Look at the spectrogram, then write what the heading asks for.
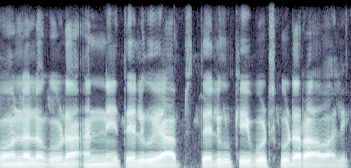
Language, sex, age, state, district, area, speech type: Telugu, male, 18-30, Telangana, Bhadradri Kothagudem, rural, spontaneous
